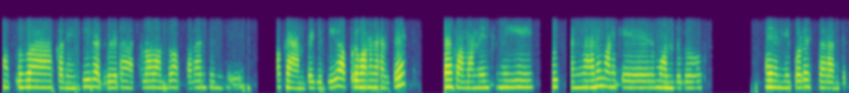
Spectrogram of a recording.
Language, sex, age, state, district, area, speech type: Telugu, female, 30-45, Andhra Pradesh, West Godavari, rural, conversation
